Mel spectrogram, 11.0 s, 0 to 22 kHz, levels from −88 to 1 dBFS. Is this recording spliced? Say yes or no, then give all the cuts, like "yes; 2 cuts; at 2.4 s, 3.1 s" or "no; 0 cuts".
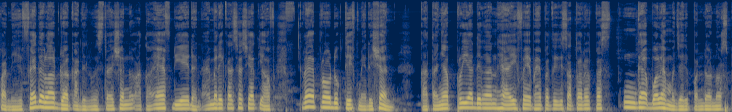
no; 0 cuts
